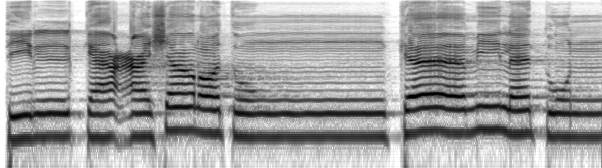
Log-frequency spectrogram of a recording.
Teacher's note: huruf tun bertemu huruf k maka tanwin unnya melebur ke huruf k. Kita baca dengung dan samar. Dengungnya kita tahan dua sampai harakat.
